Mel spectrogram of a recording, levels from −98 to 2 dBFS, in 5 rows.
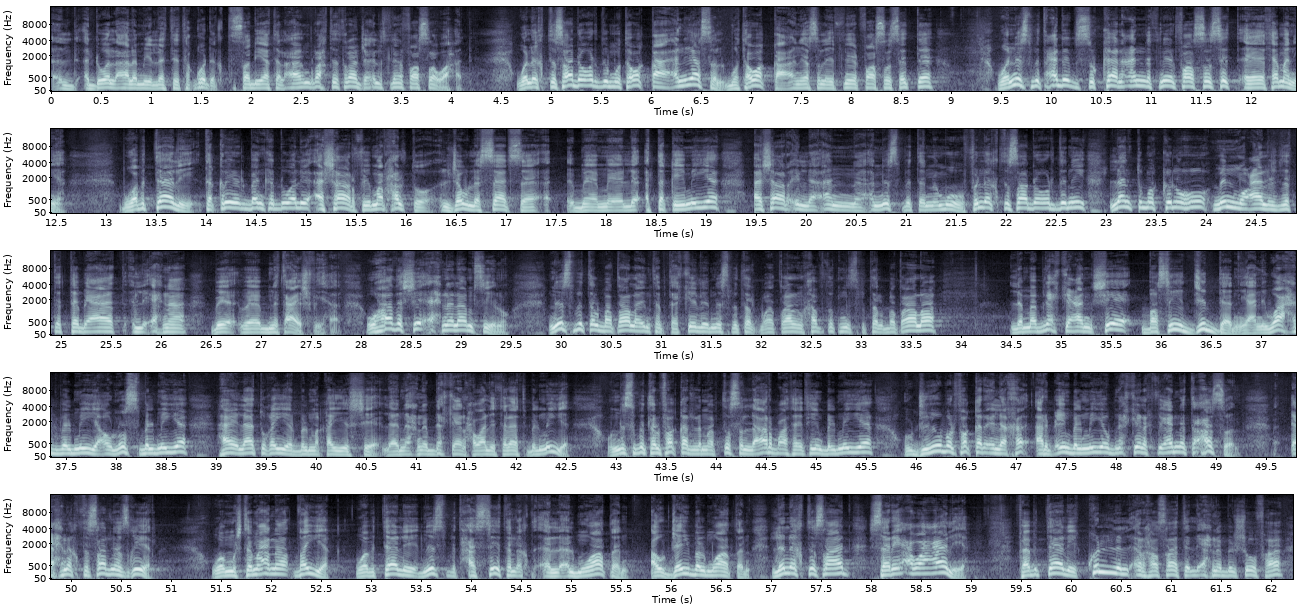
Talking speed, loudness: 125 wpm, -17 LUFS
